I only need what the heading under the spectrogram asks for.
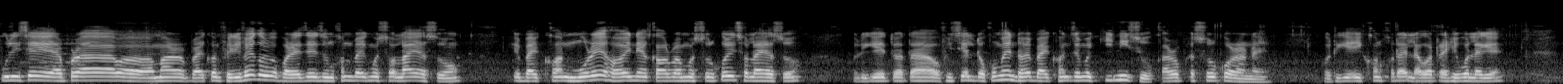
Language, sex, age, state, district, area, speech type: Assamese, male, 30-45, Assam, Kamrup Metropolitan, urban, spontaneous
